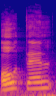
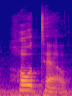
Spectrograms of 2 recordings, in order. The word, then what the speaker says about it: hotel: be saying hotel, and we're not going to be saying the H here because the H is silent. So hotel and not hotel.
